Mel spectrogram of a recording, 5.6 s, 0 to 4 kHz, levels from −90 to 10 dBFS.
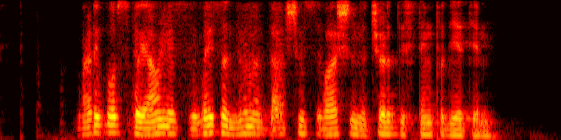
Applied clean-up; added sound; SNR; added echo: neural mask model DeepFilterNet 3.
